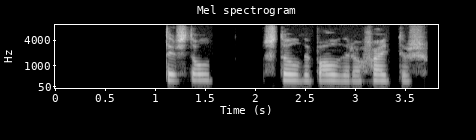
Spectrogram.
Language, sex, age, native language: Icelandic, female, 10, Icelandic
